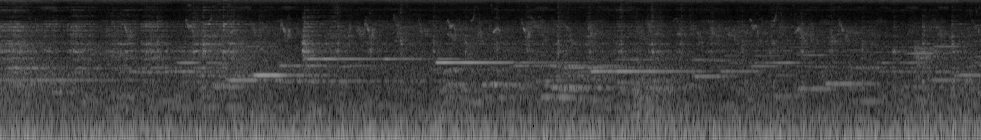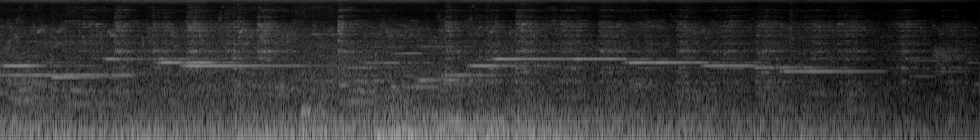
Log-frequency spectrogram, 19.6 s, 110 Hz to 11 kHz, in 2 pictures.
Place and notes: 岳明國小, Su'ao Township - In front of the primary school
In front of the primary school, Hot weather, Traffic Sound, Birdsong sound, Small village, Garbage Truck, Sound from Builders Construction
Yilan County, Taiwan, July 2014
